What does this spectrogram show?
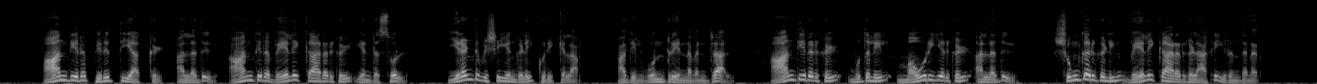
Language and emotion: Tamil, neutral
